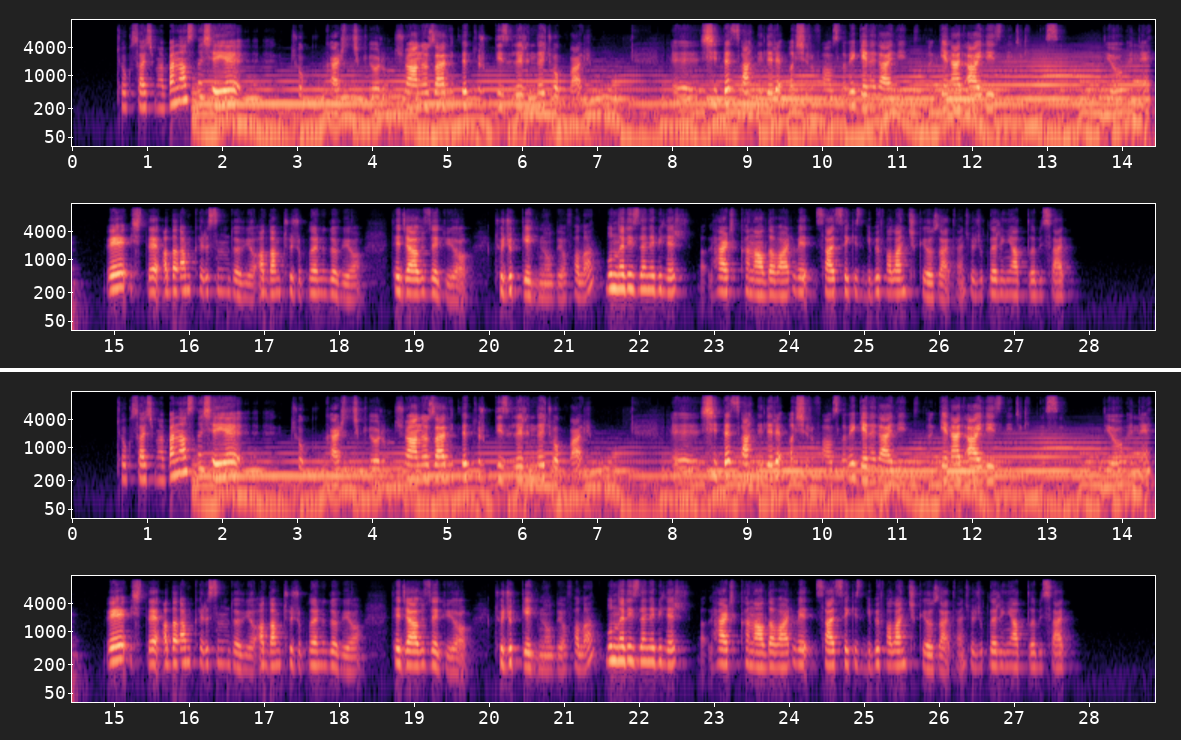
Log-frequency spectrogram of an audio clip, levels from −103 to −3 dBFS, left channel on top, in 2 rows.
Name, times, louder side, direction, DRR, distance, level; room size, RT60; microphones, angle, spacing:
voice 1, 0.7-2.3 3.0-3.1 3.4-3.6 4.0-6.8 8.0-11.1 11.6-12.5 13.2-13.3 13.8-14.4 14.9-18.3 18.7-19.7 20.1-22.5 23.0-24.8 25.1-27.7, equal, ahead, 0.5 m, -24 dB
sound 1, 1.6-14.4, left 3 dB, 75° left, 0.6 m, -27 dB
9.1 x 8.2 x 4.9 m
head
